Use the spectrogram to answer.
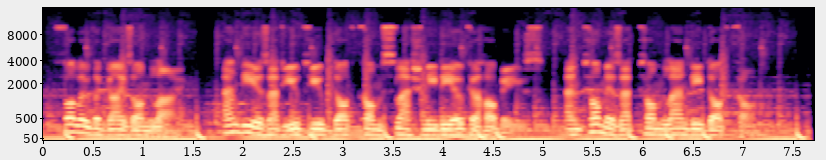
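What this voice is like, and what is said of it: Bad robot voice. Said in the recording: “bad robot voice”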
